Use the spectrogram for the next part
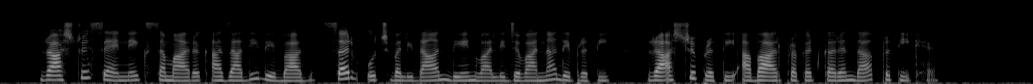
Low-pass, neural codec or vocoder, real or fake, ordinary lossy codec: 7.2 kHz; none; real; none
